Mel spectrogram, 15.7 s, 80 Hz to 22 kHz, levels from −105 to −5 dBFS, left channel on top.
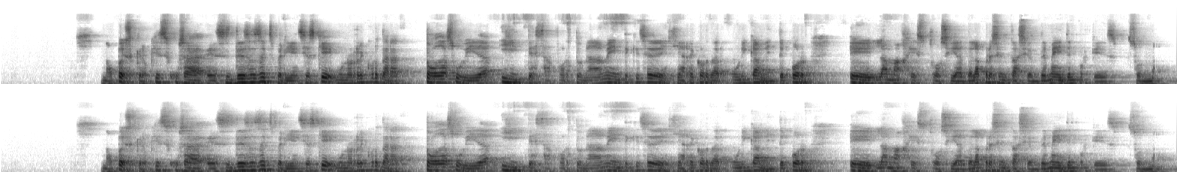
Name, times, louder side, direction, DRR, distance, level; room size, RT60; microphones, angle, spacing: voice 1, 1.0-5.3 5.7-11.0 11.3-15.4, left 3 dB, 75° left, 8 dB, 1.0 m, -26 dB
12.5 x 10.5 x 10.0 m, 0.88 s
head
